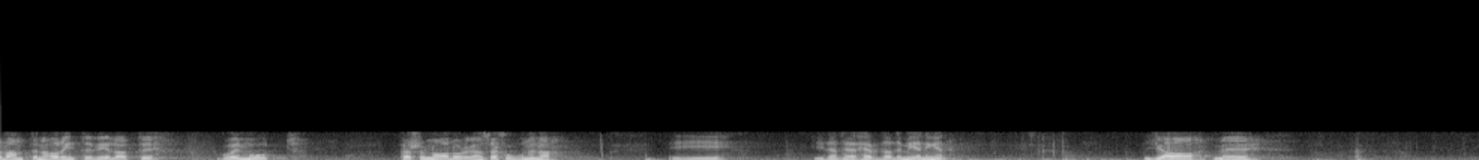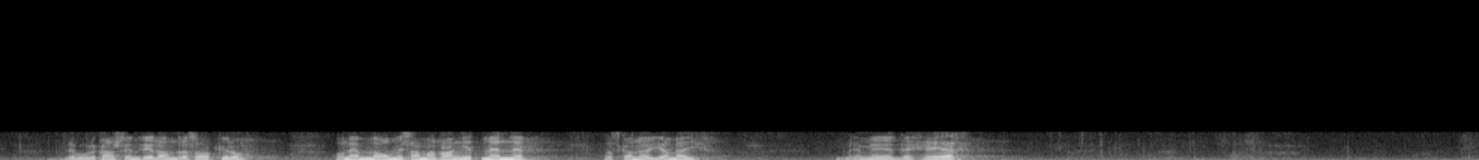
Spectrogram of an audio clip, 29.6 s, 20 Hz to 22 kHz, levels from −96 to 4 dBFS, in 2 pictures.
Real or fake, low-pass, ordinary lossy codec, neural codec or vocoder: real; 7.2 kHz; AAC, 16 kbps; none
